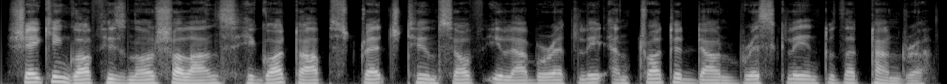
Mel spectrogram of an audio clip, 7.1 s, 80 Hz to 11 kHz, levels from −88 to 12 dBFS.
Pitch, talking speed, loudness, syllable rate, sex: 135 Hz, 145 wpm, -18 LUFS, 4.8 syllables/s, male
